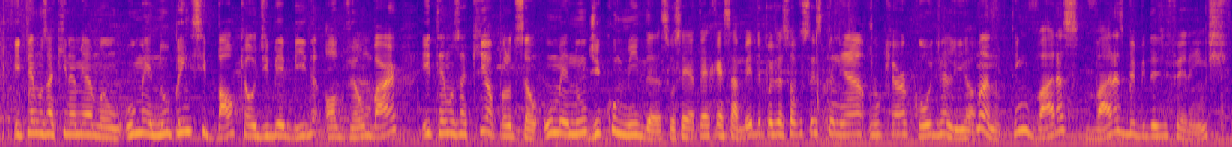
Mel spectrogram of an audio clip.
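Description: Clear music plays behind a man. He talks at a fairly quick pace with hardly any pauses. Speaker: food vlogger. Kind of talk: casual vlog chat.

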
